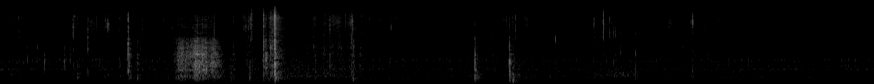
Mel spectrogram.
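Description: Black nail polish being scraped across a metal nail-stamping plate with a scraper, then a stamper head pressed onto the plate to pick up the image: faint scraping, loudest about two seconds in, and a few small sharp clicks and taps.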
